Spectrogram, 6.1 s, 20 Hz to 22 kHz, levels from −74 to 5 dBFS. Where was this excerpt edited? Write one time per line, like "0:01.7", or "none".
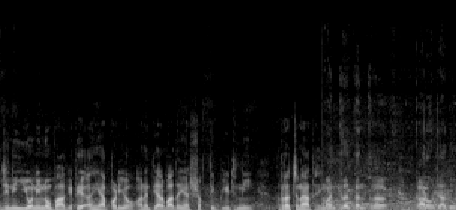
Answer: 0:00.9
0:04.2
